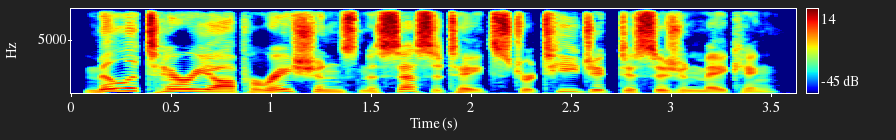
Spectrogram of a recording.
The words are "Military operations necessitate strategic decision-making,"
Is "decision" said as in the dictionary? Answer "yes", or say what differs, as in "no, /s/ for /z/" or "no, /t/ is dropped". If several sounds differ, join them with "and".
yes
